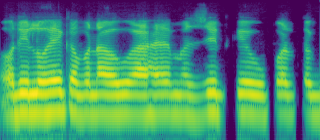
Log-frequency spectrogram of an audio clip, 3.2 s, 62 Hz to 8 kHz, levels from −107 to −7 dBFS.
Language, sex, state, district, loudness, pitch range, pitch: Hindi, male, Bihar, Purnia, -16 LUFS, 150-155 Hz, 150 Hz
